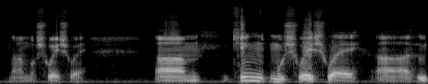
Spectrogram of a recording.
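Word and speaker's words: Moshoeshoe: these names um but this is pronounced in suu as mushes the OE is a is a way sound muswe um King Mushu uh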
